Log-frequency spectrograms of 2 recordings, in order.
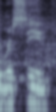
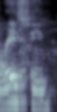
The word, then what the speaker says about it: Racine: We pronounce it Racine.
